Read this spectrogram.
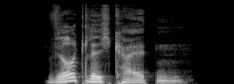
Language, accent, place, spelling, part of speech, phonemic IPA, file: German, Germany, Berlin, Wirklichkeiten, noun, /ˈvɪʁklɪçˌkaɪ̯tən/, De-Wirklichkeiten.ogg
- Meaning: plural of Wirklichkeit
